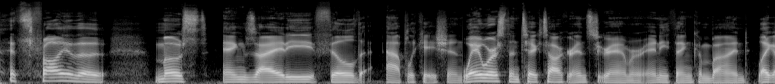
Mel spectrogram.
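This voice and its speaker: A man's voice: on the low side, a bit bright, clear, resonant tone, no room sound. A man interviewed as a content creator, talking frankly and laughing at himself. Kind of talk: casual interview.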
